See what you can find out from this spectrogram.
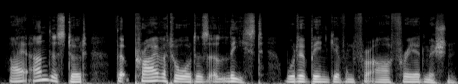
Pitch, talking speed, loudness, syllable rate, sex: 125 Hz, 195 wpm, -18 LUFS, 5.9 syllables/s, male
